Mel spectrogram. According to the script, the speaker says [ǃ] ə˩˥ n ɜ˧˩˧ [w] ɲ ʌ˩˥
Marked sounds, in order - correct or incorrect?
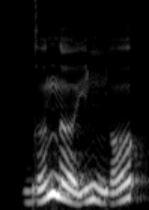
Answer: incorrect: ɡ, incorrect: j

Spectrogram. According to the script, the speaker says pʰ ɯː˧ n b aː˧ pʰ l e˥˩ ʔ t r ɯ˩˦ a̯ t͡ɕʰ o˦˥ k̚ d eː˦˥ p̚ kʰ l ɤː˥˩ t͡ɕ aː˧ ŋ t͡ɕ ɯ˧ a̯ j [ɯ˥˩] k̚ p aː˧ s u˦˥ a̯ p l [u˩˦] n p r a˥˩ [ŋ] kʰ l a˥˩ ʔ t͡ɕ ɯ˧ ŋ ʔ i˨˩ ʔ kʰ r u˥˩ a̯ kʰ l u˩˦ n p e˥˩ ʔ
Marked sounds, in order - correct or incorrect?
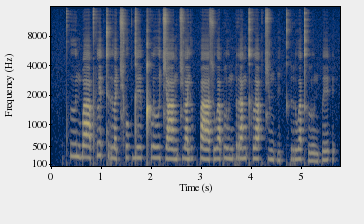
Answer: correct, incorrect: u˦˥, correct

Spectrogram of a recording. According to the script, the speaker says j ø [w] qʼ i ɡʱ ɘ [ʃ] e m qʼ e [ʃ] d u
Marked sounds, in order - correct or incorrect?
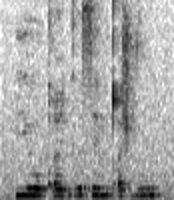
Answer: correct, incorrect: s, correct

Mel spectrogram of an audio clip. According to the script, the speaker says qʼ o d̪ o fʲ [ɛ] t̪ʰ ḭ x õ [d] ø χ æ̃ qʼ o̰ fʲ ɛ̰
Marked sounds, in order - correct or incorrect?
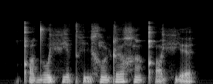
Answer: incorrect: æ, incorrect: ʈ

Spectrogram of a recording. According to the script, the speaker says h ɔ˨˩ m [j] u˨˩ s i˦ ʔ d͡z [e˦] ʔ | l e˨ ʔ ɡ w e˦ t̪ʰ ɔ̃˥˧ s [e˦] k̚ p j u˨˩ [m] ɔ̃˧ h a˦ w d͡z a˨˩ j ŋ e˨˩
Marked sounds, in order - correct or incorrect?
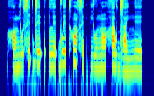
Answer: correct, correct, incorrect: e˨, incorrect: n̪

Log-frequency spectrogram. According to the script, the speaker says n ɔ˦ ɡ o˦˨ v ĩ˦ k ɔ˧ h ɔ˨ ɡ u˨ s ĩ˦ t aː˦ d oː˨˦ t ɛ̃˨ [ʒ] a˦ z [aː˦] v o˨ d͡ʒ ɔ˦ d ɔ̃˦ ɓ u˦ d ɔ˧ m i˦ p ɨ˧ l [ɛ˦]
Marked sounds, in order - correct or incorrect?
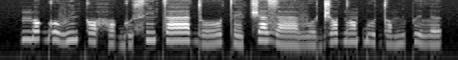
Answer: incorrect: t͡ʃ, incorrect: aː˨, incorrect: ə˦

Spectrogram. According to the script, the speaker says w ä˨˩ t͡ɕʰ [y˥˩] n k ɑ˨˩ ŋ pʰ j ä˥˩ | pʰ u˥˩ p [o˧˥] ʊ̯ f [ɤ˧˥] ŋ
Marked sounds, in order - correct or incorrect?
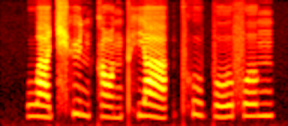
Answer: correct, correct, incorrect: ɤ˥

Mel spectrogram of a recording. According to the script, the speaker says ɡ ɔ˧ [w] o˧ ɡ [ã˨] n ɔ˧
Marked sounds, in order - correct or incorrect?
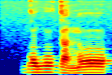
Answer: correct, incorrect: a˨

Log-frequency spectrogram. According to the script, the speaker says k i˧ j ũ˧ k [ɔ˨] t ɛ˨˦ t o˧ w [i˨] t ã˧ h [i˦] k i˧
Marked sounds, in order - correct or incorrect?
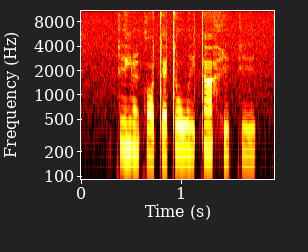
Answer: correct, correct, incorrect: i˨

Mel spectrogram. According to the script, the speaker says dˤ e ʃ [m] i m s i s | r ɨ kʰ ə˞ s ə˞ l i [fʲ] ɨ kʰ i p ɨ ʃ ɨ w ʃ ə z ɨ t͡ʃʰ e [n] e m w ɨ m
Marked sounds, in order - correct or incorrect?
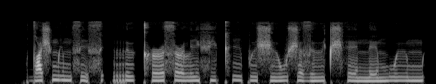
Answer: correct, correct, correct

